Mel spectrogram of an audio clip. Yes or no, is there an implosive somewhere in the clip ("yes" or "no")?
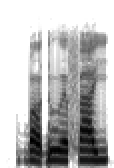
yes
